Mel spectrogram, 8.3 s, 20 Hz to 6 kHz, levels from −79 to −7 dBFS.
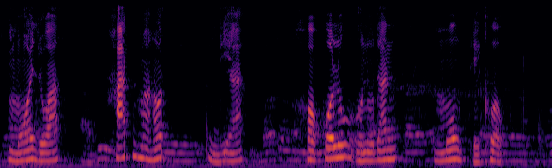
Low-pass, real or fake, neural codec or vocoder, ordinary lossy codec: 5.4 kHz; real; none; none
